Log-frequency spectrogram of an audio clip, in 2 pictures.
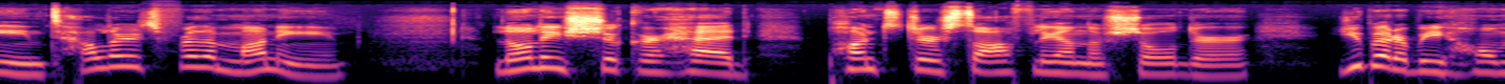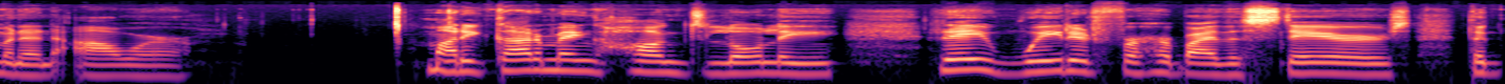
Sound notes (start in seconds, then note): none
